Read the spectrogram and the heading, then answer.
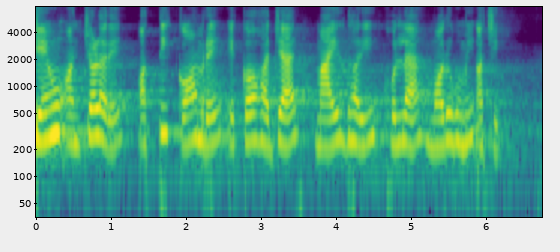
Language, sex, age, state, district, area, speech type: Odia, female, 18-30, Odisha, Khordha, rural, read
